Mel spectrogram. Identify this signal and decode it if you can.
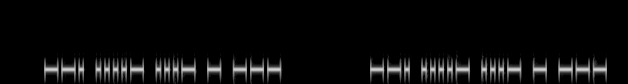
Morse code, heard as a keyed tone, about 27 wpm, 700 Hz. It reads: G4VTO G4VTO
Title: DXCC-100 Call Signs - 5 Characters - Repeated 3x - 28wpm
